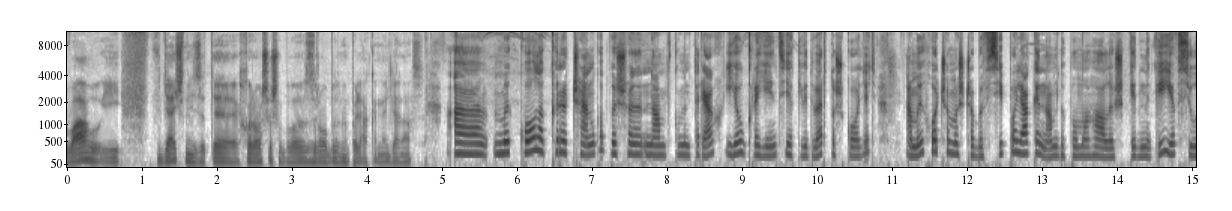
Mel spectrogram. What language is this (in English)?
Ukrainian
